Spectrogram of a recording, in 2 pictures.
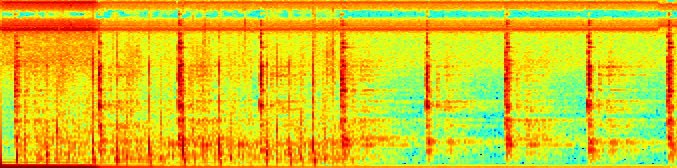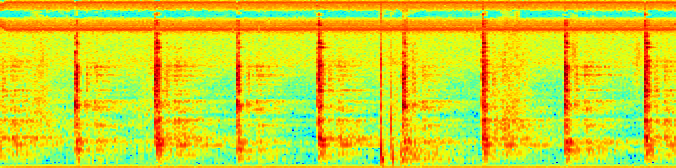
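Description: Footsteps thud at an even pace.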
